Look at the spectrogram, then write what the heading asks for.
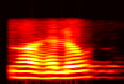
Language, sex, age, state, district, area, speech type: Hindi, male, 18-30, Bihar, Begusarai, rural, conversation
